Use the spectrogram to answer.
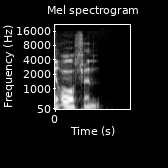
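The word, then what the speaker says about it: Olyphant: But and even the other guy, how do you say his name? Oliphant? – Timothy Oliphant.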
